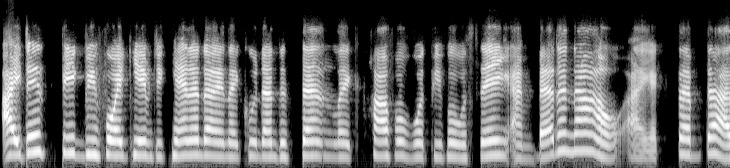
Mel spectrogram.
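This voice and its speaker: A woman's high-pitched voice with a non-native accent, fairly even intonation and a moderate pace. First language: not English. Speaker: business coach. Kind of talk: coaching demo.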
